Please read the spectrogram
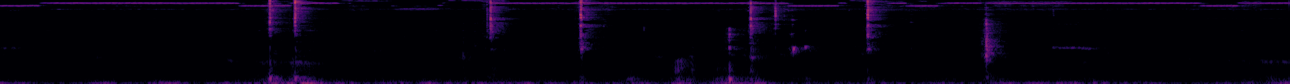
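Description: Faint computer mouse clicks, about eight, coming irregularly from about a second in, against near silence.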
